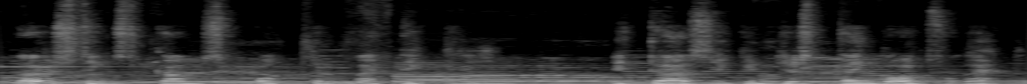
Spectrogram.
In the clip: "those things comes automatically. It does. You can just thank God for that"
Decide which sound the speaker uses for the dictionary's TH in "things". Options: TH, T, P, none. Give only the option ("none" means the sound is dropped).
TH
